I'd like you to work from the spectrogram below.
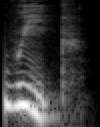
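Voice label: "weep", British English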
